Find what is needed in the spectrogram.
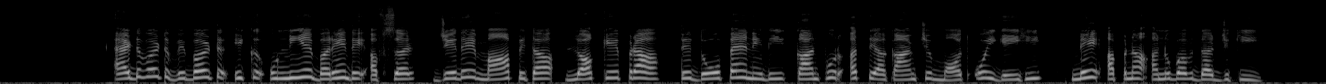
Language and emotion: Dogri, neutral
